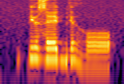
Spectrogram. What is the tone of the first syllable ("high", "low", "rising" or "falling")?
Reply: high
